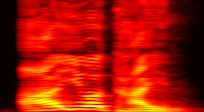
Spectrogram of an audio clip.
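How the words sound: It ends with an 'eye-uh-dine' sound. "아이오다인은 이건 미국식 발음입니다"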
